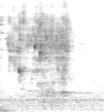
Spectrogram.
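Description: Water running into a container for simple syrup, a steady splashing pour lasting about a second before cutting off, close and moderately quiet.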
